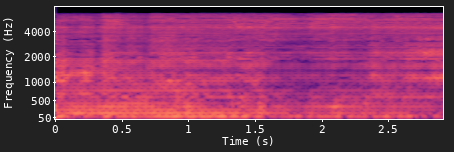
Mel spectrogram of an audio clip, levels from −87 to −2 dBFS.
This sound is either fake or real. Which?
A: fake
